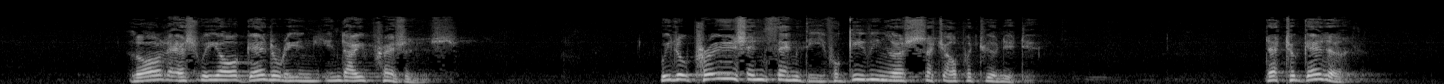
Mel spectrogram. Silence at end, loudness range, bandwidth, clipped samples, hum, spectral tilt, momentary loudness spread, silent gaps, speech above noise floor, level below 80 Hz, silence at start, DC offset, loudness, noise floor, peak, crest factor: 0.8 s; 8 LU; 10 kHz; under 0.1%; none; -5 dB/octave; 12 LU; none; 37 dB; -68 dBFS; 1.3 s; under 0.1%; -23 LUFS; -59 dBFS; -4 dBFS; 20 dB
